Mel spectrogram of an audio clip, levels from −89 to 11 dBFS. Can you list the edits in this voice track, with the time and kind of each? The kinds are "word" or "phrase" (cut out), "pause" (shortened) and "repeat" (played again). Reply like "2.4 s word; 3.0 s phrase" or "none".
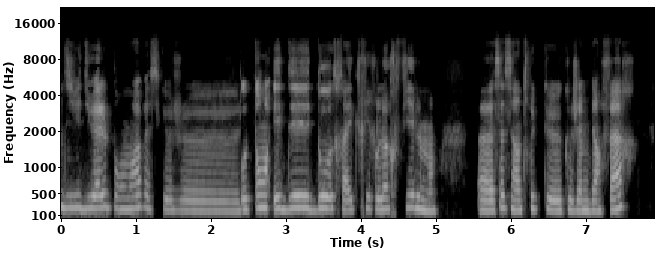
none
